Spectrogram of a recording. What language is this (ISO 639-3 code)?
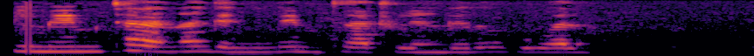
lug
